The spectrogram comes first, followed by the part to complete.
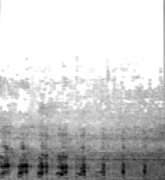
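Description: A woman and a toddler laughing, in quick repeated bursts, over the steady hum of a busy shopping mall.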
